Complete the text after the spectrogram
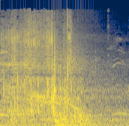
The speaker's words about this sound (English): Then the lid slammed closed.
